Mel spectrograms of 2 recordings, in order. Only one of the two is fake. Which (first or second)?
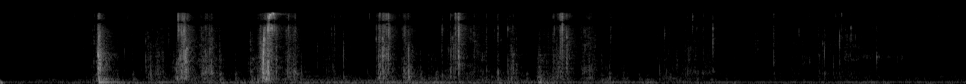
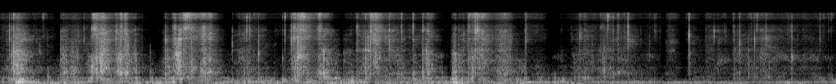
second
